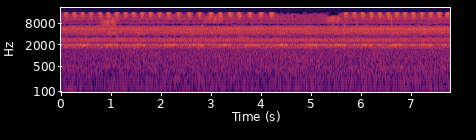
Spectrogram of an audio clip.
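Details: Evening crickets near a deck lit with decoration lights, with Rocket the chihuahua puppy lying nearby. A regular train of short, clear chirps sounds roughly twice a second against a broad background hiss and a fine, fast high-pitched pulsing.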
